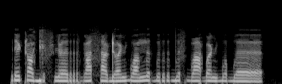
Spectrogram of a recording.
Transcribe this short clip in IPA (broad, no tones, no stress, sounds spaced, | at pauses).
ɾ ɪ ʈ ɒ ɡʲ ʌ s ɳ ɜ r ɡ ɑ s ɑ ɖ ʌ ɳ b ɒ n ə ɠ ʊ r d̪ ə s b ɑ ɠ ɒ ɳ b ʌ b ɜ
